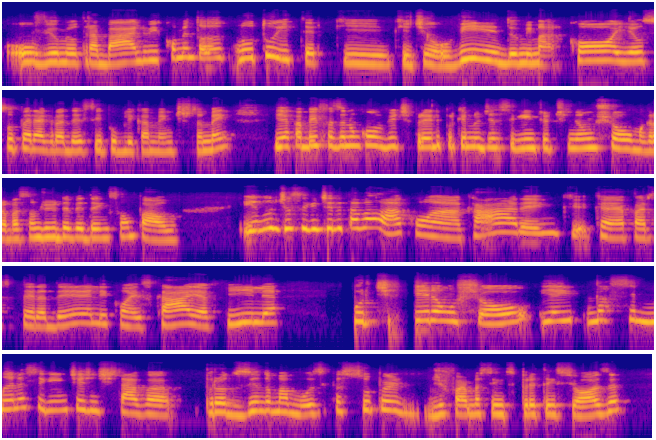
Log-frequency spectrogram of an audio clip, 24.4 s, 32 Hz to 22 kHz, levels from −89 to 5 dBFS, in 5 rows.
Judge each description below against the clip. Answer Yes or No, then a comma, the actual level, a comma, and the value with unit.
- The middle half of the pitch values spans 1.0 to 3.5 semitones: No, average, 5.3 semitones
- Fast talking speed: Yes, fast, 200 wpm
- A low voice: No, high, 240 Hz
